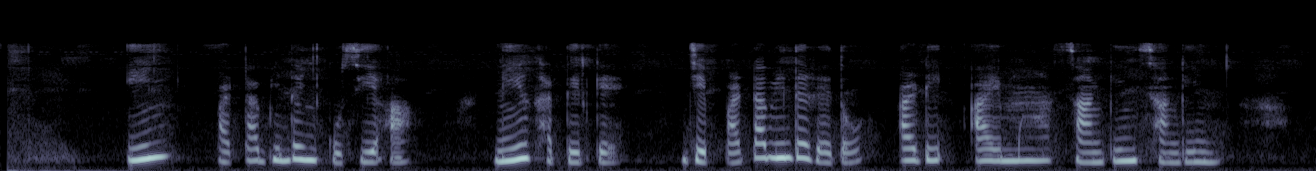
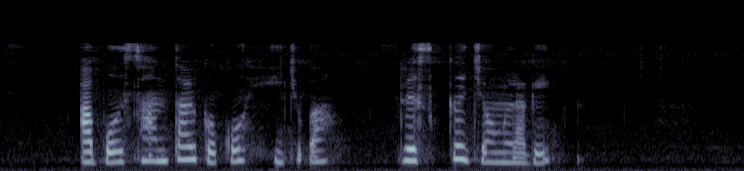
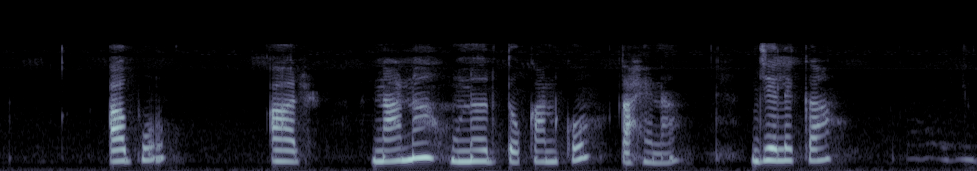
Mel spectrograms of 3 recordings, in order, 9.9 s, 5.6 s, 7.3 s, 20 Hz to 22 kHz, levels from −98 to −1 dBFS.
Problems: none marked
